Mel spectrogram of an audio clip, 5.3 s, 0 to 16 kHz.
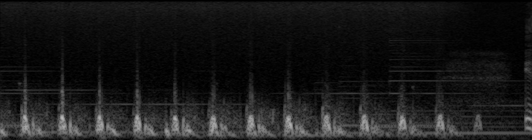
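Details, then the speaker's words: Fetal heartbeat heard by Doppler: rapid, regular whooshing pulses at about 160 a minute, a galloping sound. "we can use a Doppler to hear your baby's heartbeat much like the the instrument your doctor uses on your antenatal visits to hear your baby's heartbeat in the office"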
